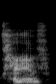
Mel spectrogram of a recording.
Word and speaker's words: Tav: Some people pronounce it Tav.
